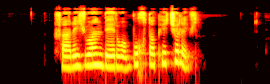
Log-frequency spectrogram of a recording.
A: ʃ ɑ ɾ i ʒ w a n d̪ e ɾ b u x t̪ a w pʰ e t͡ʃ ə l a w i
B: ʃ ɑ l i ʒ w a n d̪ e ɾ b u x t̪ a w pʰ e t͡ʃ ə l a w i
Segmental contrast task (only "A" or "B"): A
